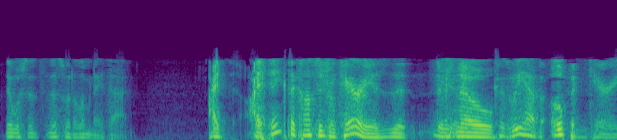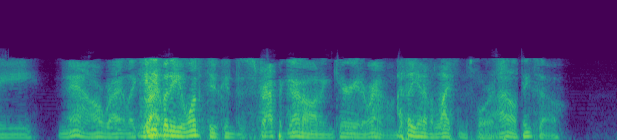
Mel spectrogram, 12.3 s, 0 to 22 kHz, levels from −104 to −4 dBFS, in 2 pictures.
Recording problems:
garbled, watery; badly; nothing above 4 kHz

